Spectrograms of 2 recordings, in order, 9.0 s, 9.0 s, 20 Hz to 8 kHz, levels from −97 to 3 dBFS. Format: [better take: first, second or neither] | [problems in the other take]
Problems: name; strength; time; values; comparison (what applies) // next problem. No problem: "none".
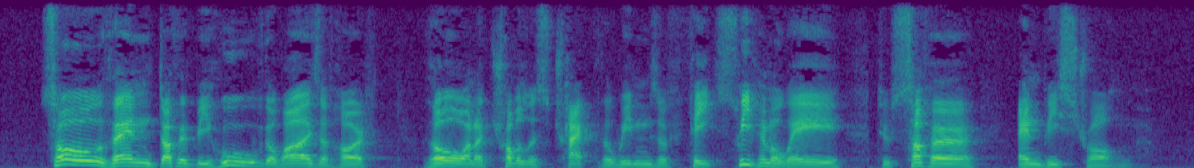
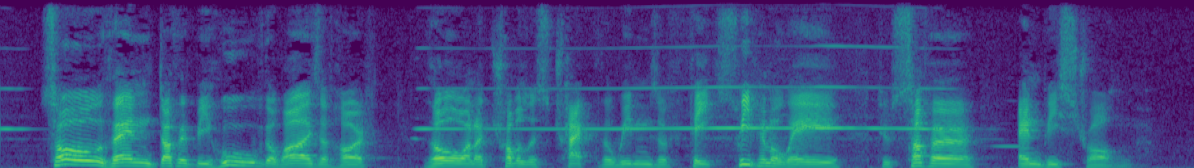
first | background sound (Wind instrument, woodwind instrument); 14 dB below the speech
